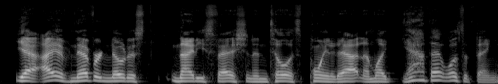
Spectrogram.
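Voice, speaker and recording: A man with an unremarkable speaking voice talks at a moderate pace in a fairly high pitch. His pitch variation is ordinary, and the recording is very clean with a silent background. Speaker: guest, voice actor. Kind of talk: casual chat.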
